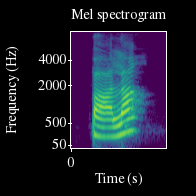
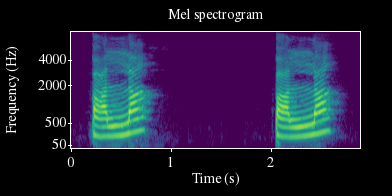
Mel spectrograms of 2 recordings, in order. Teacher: double consonants must be pronounced clearly and held for longer periods of time in Italian. Failure to do so could result in miscommunication.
